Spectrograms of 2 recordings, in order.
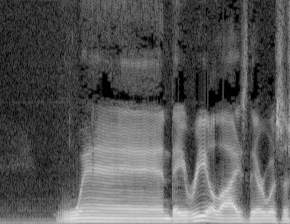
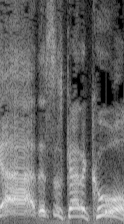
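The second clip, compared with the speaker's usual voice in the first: imitating excited kid. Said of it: "for him, it was all a game".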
